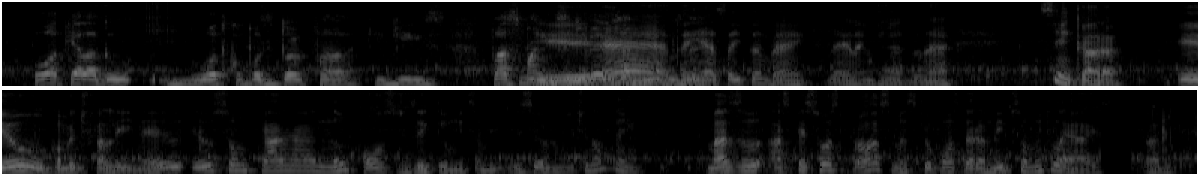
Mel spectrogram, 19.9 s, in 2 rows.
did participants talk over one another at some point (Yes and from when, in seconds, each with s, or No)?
Yes, from 4.4 s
